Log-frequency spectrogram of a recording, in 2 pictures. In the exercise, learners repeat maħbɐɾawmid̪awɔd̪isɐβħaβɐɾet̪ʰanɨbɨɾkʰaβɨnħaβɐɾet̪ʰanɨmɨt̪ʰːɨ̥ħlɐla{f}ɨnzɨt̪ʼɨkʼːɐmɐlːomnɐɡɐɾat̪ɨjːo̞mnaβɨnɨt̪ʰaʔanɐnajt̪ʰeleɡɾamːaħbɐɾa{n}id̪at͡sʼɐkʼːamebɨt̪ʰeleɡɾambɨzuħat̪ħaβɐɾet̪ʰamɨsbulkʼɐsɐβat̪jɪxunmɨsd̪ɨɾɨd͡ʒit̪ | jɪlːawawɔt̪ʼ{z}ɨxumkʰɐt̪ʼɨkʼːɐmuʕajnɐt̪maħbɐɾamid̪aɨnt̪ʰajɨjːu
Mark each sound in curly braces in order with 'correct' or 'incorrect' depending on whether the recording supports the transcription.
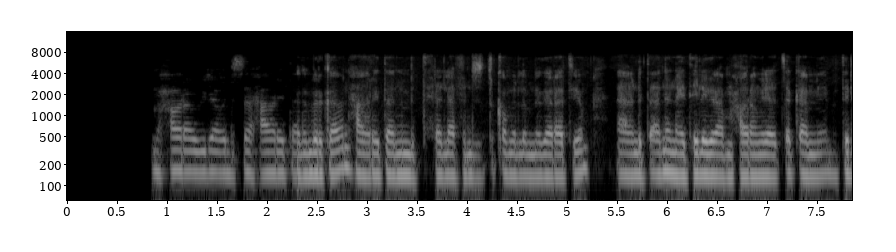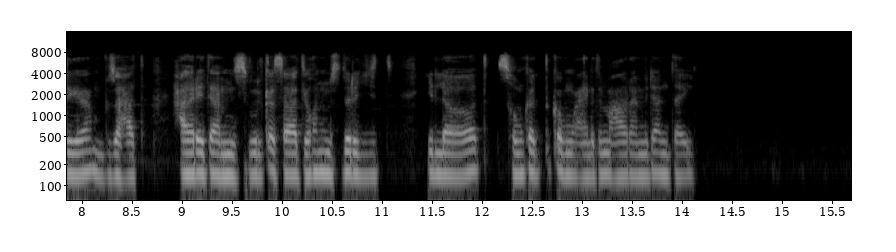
correct, incorrect: m, incorrect: s

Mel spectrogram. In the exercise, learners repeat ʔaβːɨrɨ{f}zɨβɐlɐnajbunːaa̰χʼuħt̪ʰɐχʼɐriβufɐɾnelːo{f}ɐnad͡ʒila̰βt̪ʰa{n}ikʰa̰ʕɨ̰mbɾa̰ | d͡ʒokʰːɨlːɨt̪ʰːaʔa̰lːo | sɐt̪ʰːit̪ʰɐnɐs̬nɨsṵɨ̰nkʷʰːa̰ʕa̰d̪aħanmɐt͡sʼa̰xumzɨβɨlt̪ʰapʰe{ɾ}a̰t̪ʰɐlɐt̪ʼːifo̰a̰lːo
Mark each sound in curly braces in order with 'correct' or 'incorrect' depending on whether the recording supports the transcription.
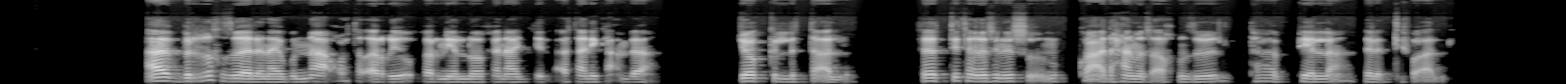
incorrect: x, correct, correct, incorrect: l

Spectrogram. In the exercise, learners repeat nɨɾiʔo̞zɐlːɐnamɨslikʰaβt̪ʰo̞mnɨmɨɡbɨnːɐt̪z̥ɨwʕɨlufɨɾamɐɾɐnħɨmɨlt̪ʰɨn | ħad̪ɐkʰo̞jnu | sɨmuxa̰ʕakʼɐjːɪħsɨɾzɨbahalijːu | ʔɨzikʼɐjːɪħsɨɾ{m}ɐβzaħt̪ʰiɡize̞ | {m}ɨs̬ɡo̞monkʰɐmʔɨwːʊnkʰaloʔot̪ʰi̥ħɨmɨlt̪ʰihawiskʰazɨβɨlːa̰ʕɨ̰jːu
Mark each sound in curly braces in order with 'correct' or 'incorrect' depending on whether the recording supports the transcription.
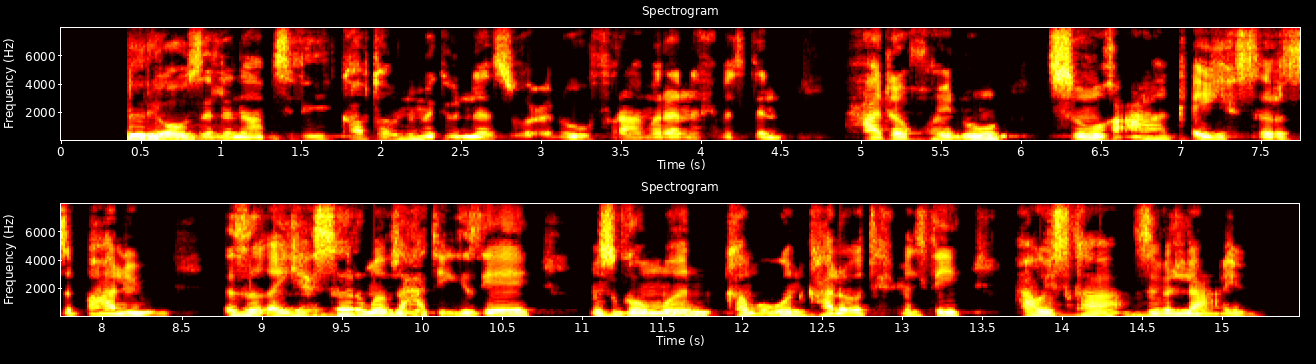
correct, correct

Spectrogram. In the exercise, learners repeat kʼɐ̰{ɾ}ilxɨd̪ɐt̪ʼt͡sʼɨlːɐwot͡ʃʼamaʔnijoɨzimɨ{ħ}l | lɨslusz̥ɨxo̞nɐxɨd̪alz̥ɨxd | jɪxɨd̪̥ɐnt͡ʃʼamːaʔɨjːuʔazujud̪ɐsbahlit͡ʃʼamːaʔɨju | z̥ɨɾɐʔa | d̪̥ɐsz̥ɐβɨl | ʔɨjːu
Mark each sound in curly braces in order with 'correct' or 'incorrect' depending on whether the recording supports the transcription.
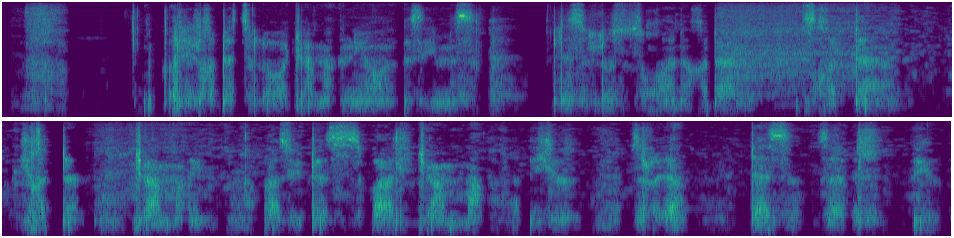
incorrect: l, incorrect: s

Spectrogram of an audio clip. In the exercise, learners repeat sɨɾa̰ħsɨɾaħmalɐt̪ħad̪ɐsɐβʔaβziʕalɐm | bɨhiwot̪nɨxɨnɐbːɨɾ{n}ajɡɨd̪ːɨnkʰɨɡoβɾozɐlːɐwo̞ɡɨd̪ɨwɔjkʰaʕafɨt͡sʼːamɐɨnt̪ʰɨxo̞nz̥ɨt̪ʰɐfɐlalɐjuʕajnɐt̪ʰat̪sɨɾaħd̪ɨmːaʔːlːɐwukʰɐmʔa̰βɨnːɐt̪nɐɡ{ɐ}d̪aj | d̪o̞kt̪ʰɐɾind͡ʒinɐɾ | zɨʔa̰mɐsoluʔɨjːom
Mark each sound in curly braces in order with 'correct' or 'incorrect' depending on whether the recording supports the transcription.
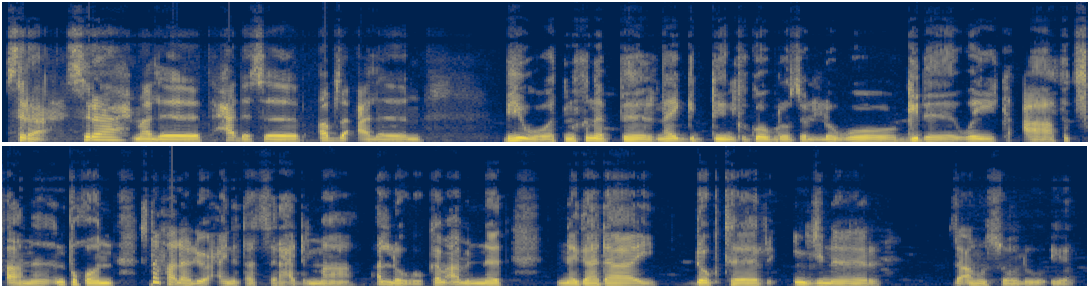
correct, incorrect: a

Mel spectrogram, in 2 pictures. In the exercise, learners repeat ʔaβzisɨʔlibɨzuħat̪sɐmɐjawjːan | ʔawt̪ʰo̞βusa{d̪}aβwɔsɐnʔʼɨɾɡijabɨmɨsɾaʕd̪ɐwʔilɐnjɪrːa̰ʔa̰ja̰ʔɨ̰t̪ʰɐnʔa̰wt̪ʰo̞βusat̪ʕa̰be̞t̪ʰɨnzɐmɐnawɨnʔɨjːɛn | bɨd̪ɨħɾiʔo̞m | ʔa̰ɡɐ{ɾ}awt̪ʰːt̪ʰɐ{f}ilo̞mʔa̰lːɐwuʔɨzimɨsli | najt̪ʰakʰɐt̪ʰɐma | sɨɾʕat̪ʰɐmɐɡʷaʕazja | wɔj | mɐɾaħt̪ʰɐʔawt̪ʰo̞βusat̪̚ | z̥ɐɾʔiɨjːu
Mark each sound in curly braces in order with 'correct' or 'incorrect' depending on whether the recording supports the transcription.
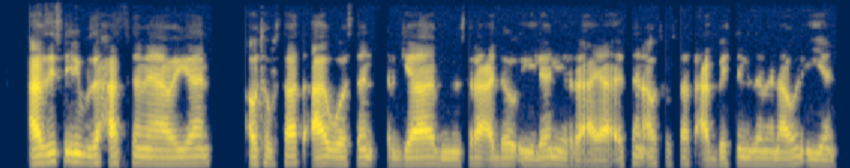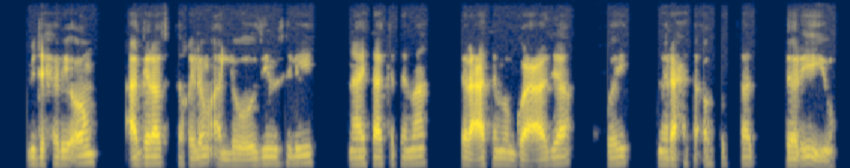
incorrect: t̪, correct, incorrect: x

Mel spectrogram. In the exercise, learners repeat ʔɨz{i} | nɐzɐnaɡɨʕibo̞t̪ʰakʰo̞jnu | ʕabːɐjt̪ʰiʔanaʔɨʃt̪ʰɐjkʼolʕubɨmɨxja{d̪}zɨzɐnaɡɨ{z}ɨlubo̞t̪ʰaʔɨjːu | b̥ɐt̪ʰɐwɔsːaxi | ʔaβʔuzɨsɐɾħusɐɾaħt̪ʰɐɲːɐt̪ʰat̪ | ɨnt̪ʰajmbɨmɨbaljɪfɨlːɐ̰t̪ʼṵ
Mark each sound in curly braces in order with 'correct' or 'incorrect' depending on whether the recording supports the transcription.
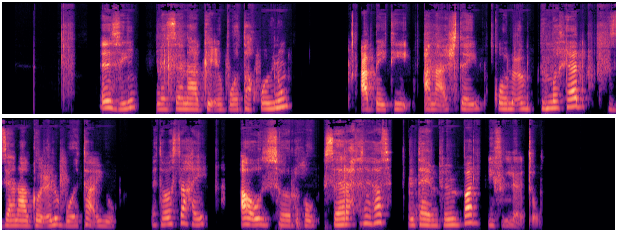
correct, correct, incorrect: ʕ

